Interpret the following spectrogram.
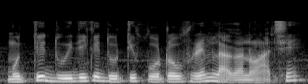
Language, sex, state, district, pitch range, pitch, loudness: Bengali, male, West Bengal, Cooch Behar, 125-165 Hz, 140 Hz, -15 LUFS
